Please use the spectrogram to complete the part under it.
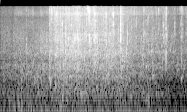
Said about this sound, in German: Idyllisch plätschert die Neiße am Rand von Forst, eine Kleinstadt in der Lausitz, tief im Osten, an der Grenze zu Polen.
